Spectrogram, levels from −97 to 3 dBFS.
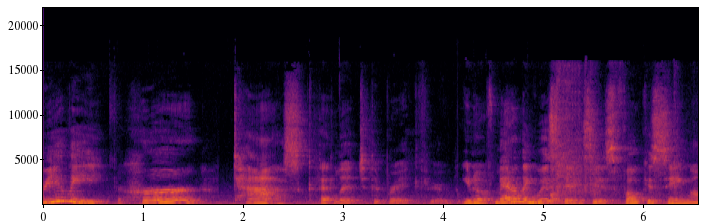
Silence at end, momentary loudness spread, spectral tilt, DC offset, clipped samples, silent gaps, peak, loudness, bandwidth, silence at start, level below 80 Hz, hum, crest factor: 0 s; 14 LU; -4.5 dB/octave; under 0.1%; under 0.1%; none; -20 dBFS; -35 LUFS; 17 kHz; 0 s; -54 dBFS; none; 16 dB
